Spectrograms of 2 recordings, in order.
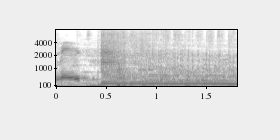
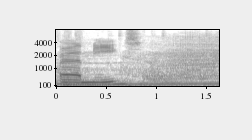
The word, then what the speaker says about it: Meigs: Is it Miggs? Meigs. See, I wasn't sure if it was Miggs or Meigs. I didn't know if the E was silent.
